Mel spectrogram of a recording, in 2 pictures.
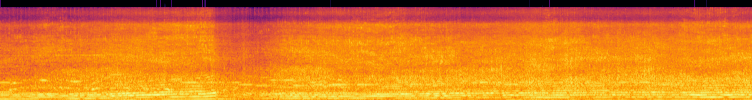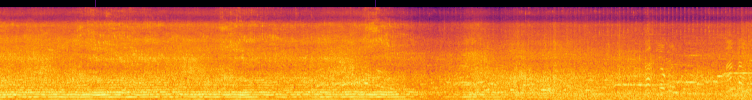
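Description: Small car's engine revving up over the first few seconds, then held at steady high revs as it circles the wall of a well-of-death pit. The revs dip briefly about four seconds in and again about three quarters of the way through.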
